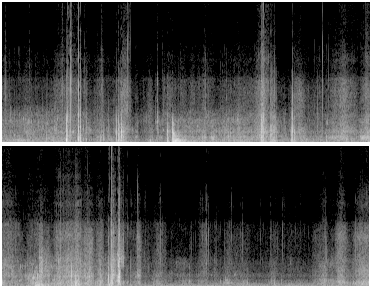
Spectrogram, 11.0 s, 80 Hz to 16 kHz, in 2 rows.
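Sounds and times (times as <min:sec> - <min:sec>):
paddle knocking canoe: 0:00.0 - 0:07.8
water washing: 0:00.0 - 0:09.4.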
